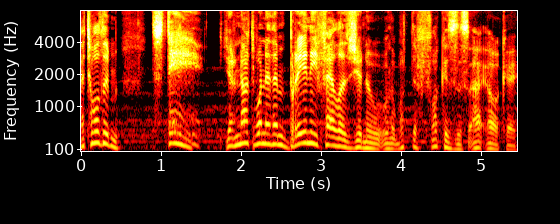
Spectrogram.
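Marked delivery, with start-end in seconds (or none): 0.0-3.7 put-on high, piping old chicken lady leprechaun voice. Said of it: "chicken lady leprechaun".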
